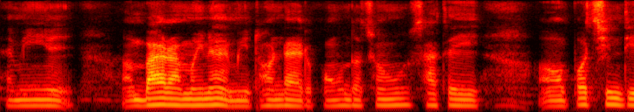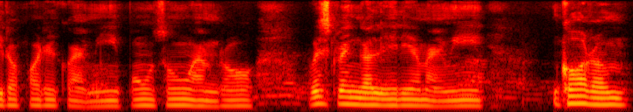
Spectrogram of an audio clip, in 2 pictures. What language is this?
Nepali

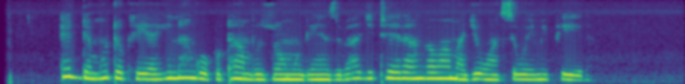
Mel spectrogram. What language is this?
Ganda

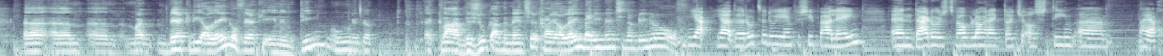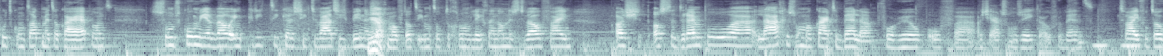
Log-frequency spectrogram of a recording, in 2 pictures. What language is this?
Dutch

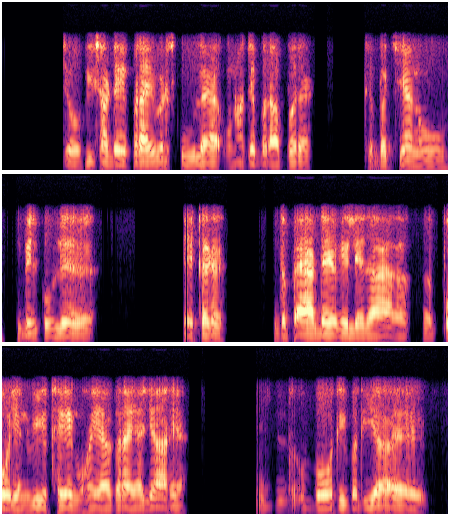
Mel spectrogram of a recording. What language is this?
Punjabi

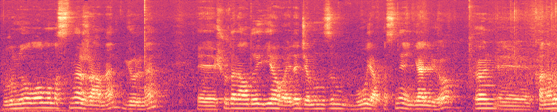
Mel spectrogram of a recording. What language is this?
Turkish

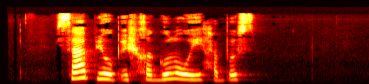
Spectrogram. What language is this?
Abkhazian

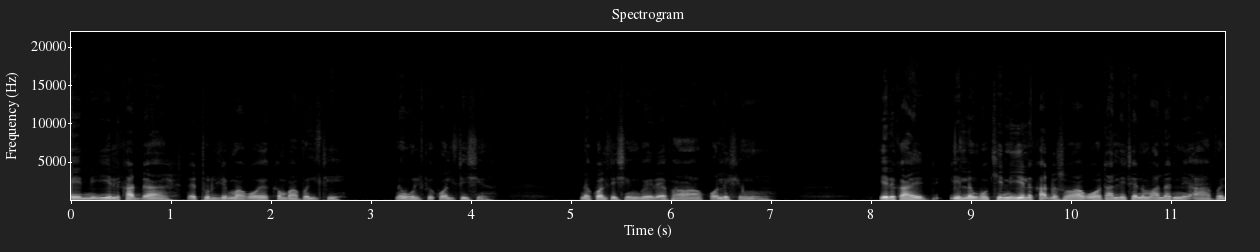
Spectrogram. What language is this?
Geji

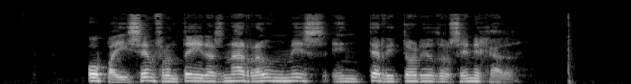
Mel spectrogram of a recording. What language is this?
Galician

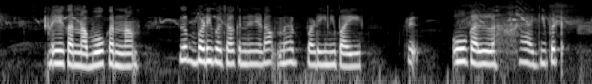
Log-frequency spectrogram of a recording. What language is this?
Dogri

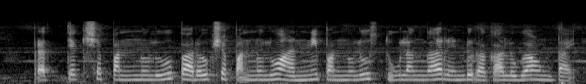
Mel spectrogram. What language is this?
Telugu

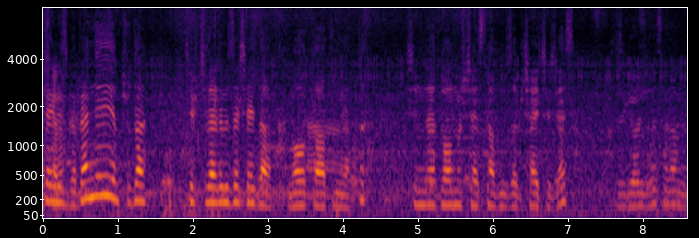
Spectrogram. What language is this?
Turkish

